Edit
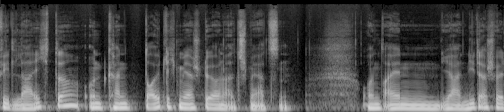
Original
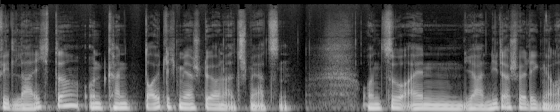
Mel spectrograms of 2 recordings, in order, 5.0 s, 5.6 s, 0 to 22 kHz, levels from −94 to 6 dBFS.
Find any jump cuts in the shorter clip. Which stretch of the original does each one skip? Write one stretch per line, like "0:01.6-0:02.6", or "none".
0:03.8-0:04.1

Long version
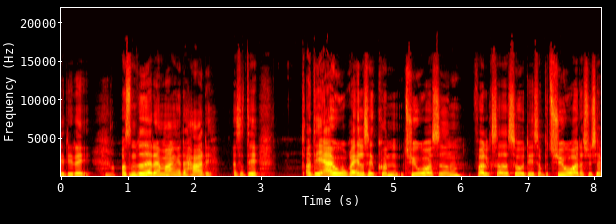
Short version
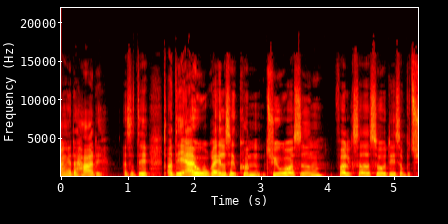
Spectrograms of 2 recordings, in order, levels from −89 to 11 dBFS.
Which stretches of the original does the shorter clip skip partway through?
0:03.1-0:03.6

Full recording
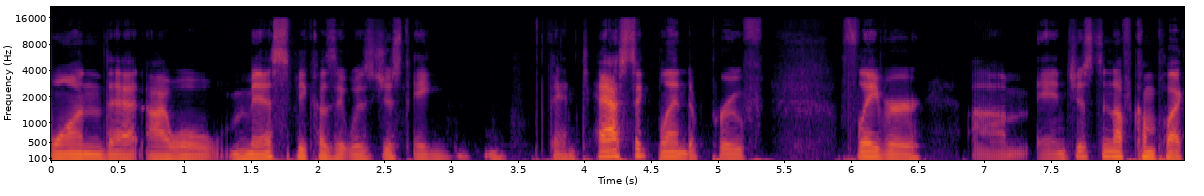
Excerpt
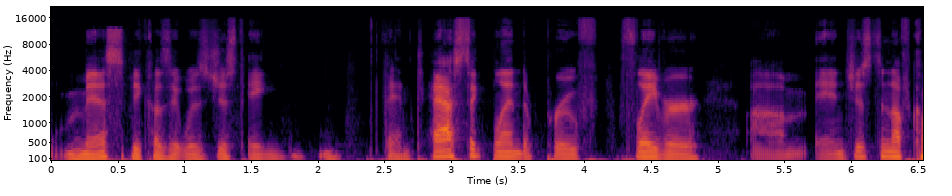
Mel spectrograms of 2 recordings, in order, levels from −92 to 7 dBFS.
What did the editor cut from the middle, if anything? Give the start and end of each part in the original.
0:05.4-0:05.8

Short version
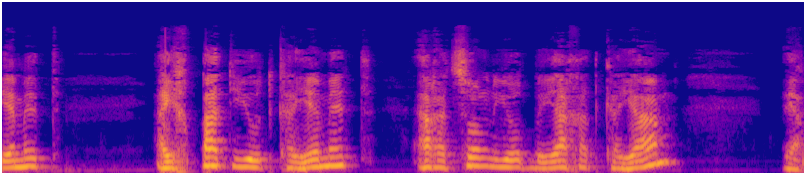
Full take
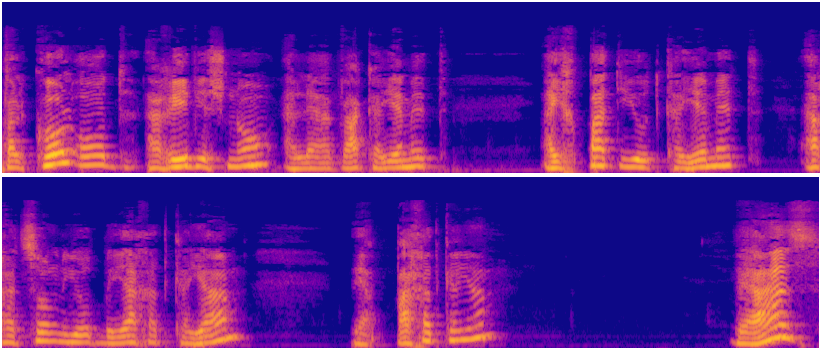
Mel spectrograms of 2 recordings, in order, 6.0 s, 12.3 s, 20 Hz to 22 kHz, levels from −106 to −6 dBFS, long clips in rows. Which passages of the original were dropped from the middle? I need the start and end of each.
none

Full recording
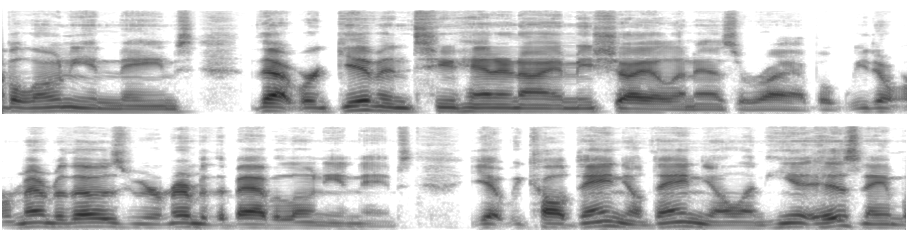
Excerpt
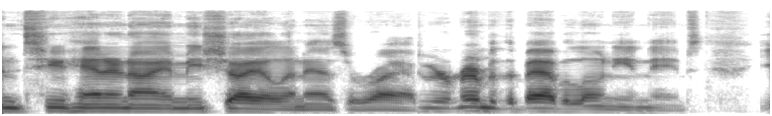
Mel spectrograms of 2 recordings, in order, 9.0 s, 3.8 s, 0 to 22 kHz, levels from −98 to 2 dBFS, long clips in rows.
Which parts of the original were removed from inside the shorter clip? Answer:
0:04.0-0:05.2

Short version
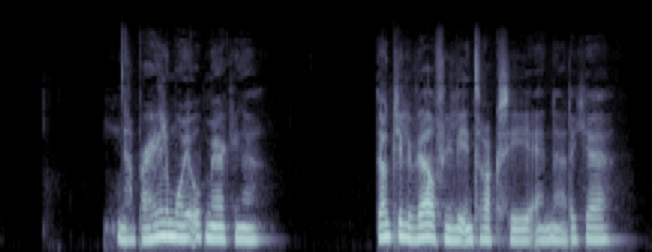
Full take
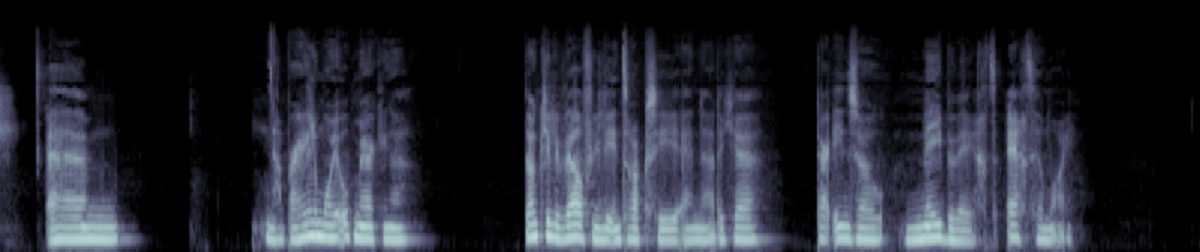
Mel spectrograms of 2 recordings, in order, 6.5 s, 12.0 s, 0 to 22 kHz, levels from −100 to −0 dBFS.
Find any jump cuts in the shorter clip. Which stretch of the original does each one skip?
none

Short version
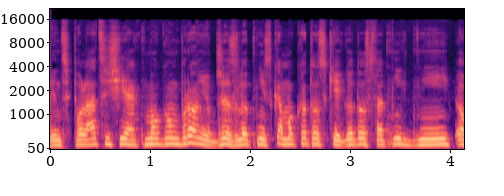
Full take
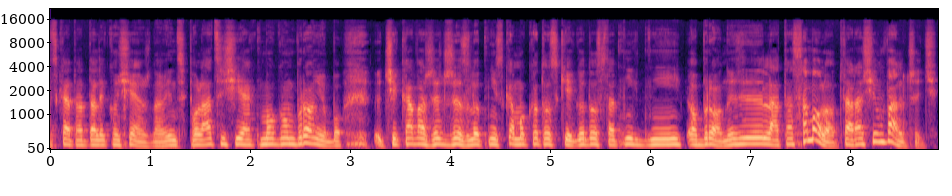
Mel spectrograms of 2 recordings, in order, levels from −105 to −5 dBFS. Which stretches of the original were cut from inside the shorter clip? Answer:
0:02.8-0:04.0

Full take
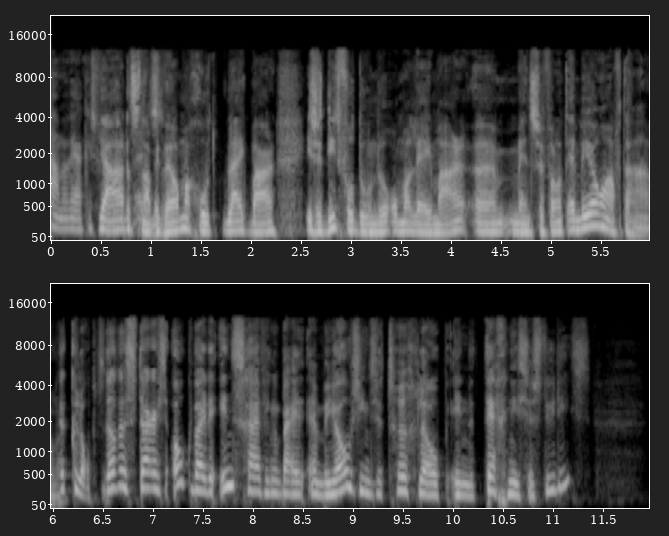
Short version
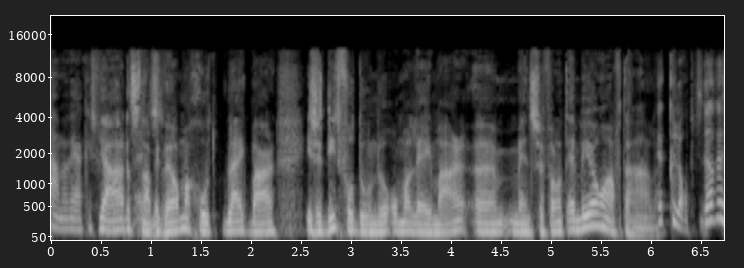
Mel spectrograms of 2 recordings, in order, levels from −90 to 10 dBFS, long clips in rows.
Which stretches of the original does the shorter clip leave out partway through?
none

